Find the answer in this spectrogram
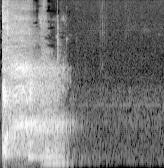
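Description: A man coughing into his fist, one bout lasting about a second.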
